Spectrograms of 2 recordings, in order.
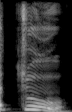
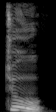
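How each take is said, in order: First: चू with the u drawn out long; stretched u, wrong. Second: चू with a short, quick u vowel; short u, correct. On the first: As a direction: drag the vowel of चू into a long uu. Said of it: "अगर आप खींच के पढ़ दोगे". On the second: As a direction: say चू with the u kept brief, not drawn out. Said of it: "ऐसे नहीं पढ़ना". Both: Shown as a demonstration.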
